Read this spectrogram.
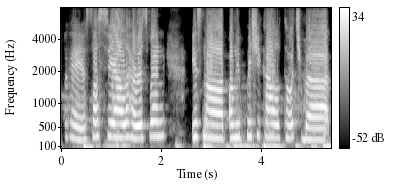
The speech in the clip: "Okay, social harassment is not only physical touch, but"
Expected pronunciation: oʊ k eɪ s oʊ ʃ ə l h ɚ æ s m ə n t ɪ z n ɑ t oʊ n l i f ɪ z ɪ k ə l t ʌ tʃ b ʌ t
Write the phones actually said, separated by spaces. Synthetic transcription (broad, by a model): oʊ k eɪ s oʊ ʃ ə l h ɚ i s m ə n ɪ s n ɑ t oʊ n l i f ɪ s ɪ k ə l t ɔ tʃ b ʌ t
